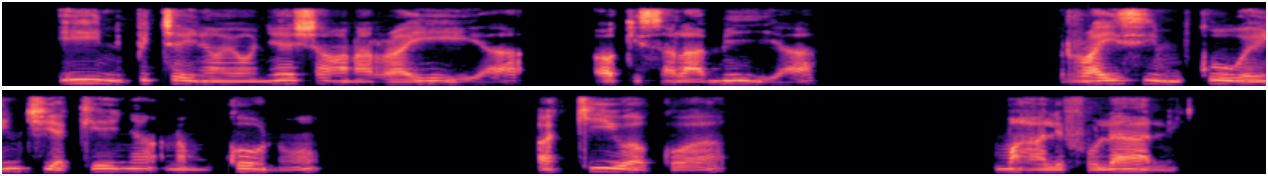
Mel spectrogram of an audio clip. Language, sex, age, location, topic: Swahili, male, 25-35, Wajir, government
